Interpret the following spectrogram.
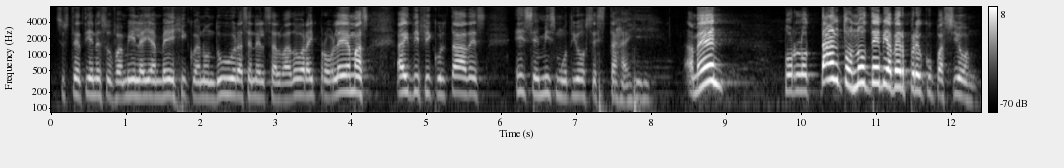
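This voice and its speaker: Man, pastor, high voice, Pentecostal sermon, loud swells and soft drops. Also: measured pace. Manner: preaching with sudden loud swells and soft drops, tag questions and amens. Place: church.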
